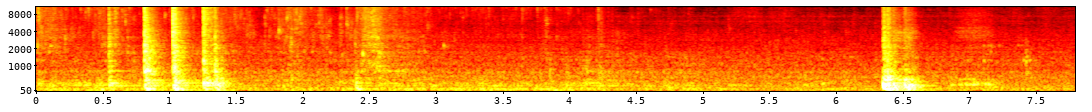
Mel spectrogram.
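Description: Beef sizzling as it fries in a pot, a steady hiss, with a few sharp knocks: a quick cluster about a second in and a single louder one near the end.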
